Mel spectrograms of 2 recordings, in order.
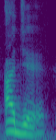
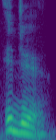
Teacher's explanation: you need echo at the end of sound of Jim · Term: Qalqala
